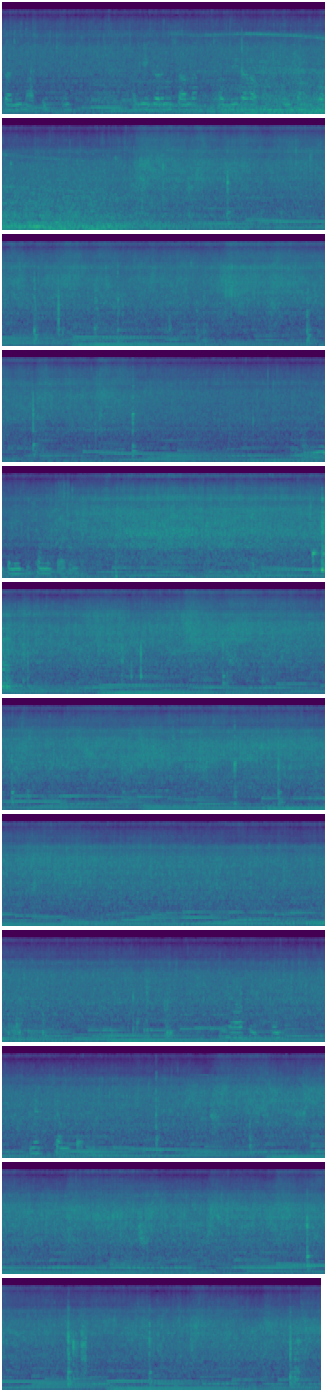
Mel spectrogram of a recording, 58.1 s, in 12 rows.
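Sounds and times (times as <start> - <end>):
oil sizzling in a pan: 0.0 - 58.0
soft background music: 0.0 - 58.0
steel ladle clicking on pan: 24.0 - 24.5.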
